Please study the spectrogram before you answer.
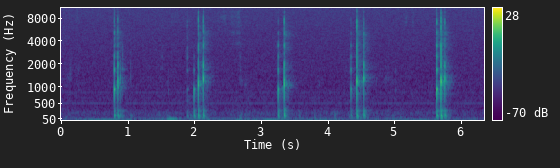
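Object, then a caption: Metal screw lid on a glass jar. Fingernails of one hand scratch and tap the ridged black metal screw lid on a full glass honey jar. There are five clusters of short, dull, low clicks, some doubled, with faint scratching between them. Each tap dies away almost at once.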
